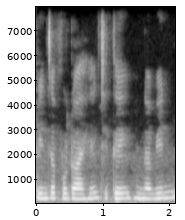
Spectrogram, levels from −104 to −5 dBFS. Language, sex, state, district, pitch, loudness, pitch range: Marathi, female, Maharashtra, Solapur, 215 Hz, -15 LUFS, 215-225 Hz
